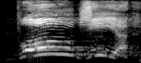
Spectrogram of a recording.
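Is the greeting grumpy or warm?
warm. It is said in a warm, sincere way.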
